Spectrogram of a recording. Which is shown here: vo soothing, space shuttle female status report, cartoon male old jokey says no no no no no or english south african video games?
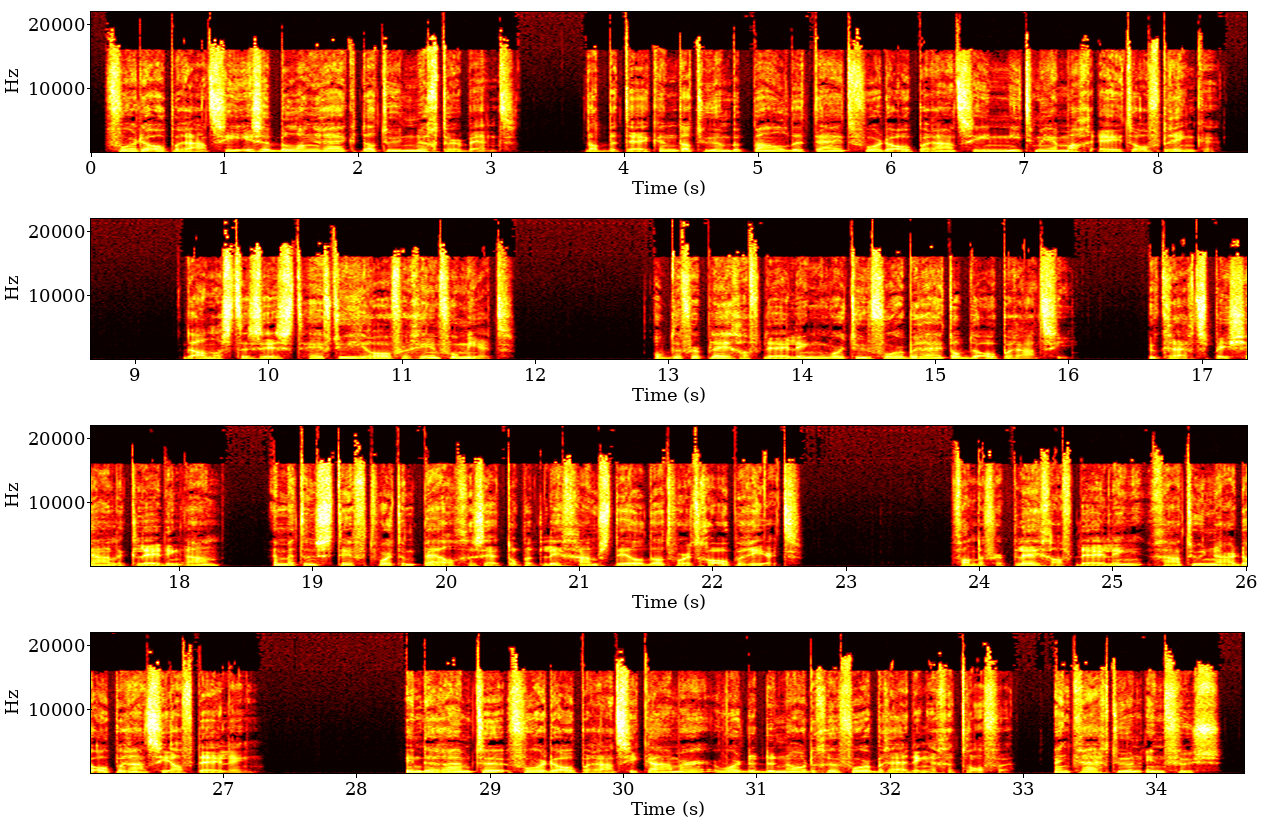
vo soothing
